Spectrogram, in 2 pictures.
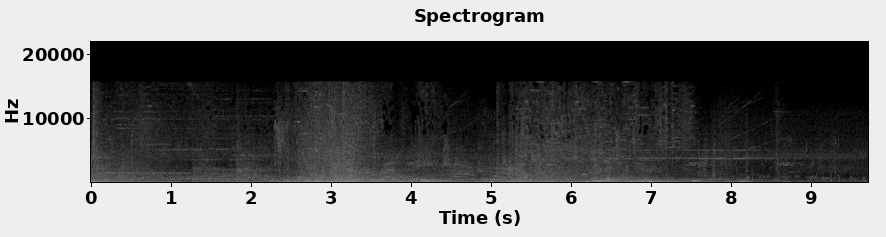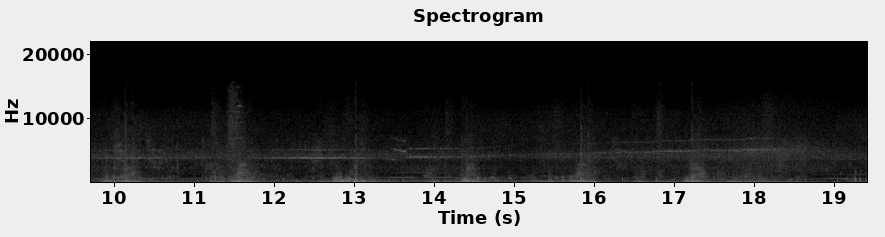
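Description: Spell effects whoosh and crackle in a fast battle.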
